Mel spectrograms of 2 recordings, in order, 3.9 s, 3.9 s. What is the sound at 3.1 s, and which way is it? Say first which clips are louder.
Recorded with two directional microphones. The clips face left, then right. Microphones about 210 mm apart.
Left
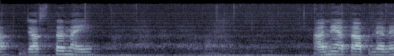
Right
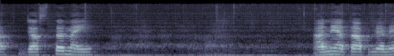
Speech: right 2 dB; 35° right (ahead or behind).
